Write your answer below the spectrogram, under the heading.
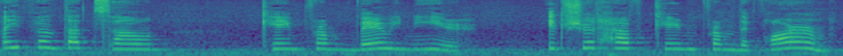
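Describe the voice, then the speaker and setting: A woman playing a frightened farmer lady in an amateur radio drama, speaking slowly and deliberately. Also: extremely high pitch. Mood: scared, worried. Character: worried farmer lady frightened for her killed goats. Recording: noisy amateur home recording.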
